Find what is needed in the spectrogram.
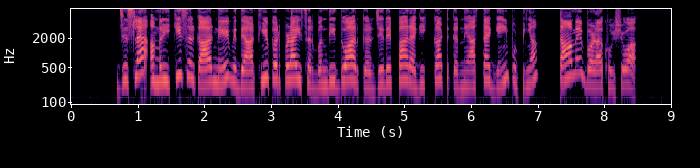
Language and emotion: Dogri, happy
